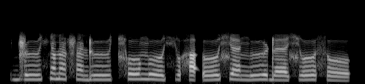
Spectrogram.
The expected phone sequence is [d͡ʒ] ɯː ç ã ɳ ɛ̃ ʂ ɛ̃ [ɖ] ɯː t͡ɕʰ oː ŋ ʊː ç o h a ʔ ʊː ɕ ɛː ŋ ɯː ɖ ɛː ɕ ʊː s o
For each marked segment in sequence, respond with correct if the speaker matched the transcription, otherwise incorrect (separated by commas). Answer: incorrect, correct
